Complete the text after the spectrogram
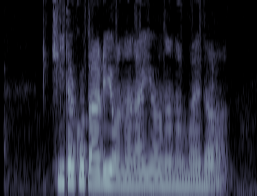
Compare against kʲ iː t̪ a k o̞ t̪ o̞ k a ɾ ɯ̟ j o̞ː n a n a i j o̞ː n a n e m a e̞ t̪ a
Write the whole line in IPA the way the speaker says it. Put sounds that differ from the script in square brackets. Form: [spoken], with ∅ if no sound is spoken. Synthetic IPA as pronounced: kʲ iː t̪ a k o̞ t̪ o̞ [∅] a ɾ ɯ̟ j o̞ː n a n a i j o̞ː n a n [a] m a e̞ [d̪] a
